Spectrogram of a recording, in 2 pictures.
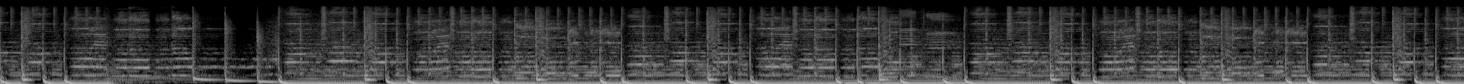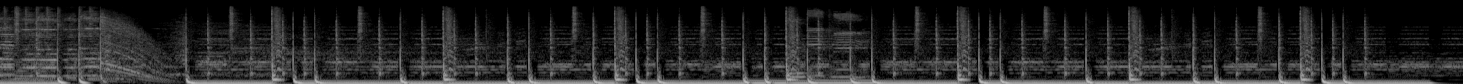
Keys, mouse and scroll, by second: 1.3 shift+click, 2.3 scroll down 1, 2.3 shift+click, 3.6 shift+click, 4.2 scroll down 1, 5.2 space, 6.9 alt+scroll down 1, 8.2 scroll down 1, 8.6 space, 21.1 shift+click, 22.2 scroll down 1, 23.9 shift+click.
